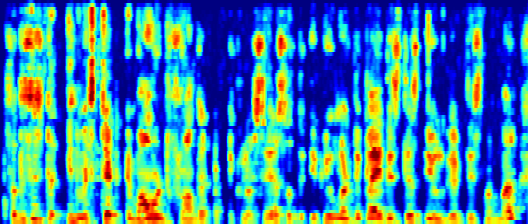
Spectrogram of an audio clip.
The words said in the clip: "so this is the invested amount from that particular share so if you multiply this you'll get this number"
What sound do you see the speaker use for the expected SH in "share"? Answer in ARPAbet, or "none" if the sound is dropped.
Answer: S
